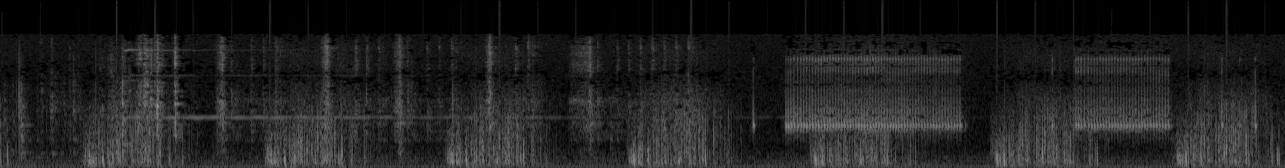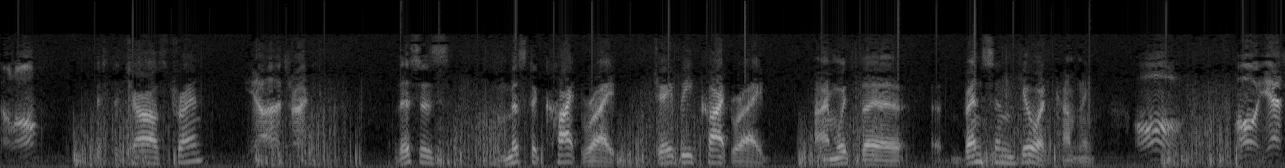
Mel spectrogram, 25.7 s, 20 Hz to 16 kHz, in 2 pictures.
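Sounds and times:
telephone ringing in long electronic bursts: 0:00.0 - 0:12.8
rhythmic rasping pulses: 0:00.0 - 0:25.6
speech: 0:14.2 - 0:16.1, 0:16.8 - 0:23.9, 0:25.2 - 0:25.6.

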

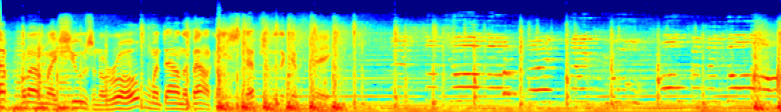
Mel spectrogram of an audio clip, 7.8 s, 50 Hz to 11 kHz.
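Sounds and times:
speech: 0:00.0 - 0:03.6
heavy insistent pounding on a cafe door: 0:01.9 - 0:06.7
sustained musical drone: 0:02.2 - 0:07.7.

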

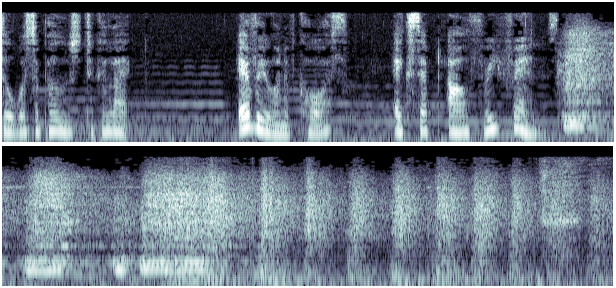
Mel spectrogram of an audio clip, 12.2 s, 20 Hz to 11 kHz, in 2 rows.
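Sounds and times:
speech: 0:00.0 - 0:01.4, 0:02.4 - 0:06.5
first-class steam train chugging in the United States of America: 0:05.5 - 0:12.2
steam locomotive whistle: 0:05.6 - 0:08.7.

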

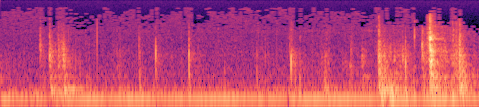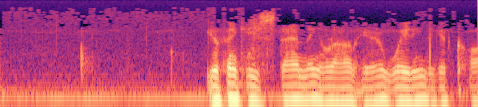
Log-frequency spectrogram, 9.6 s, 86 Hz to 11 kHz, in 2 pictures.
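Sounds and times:
steady low idling hum: 0:00.0 - 0:09.5
car door eased open and shut quietly: 0:03.7 - 0:04.8
speech: 0:06.9 - 0:09.5.

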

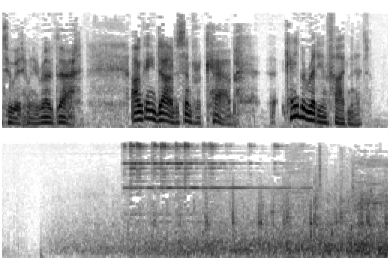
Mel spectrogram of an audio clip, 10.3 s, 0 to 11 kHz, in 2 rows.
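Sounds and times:
speech: 0:00.1 - 0:05.0
doorbell ringing with a high metallic tone: 0:06.8 - 0:09.5.

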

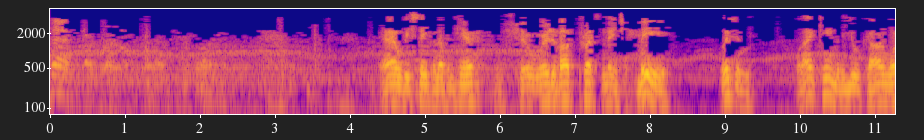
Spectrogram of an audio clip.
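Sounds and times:
speech: 0:00.0 - 0:01.0, 0:04.4 - 0:08.3, 0:08.9 - 0:09.4, 0:10.0 - 0:11.2
sled dogs yipping and whimpering on a Yukon trail: 0:00.0 - 0:04.6
steady lower murmur: 0:00.0 - 0:11.2.

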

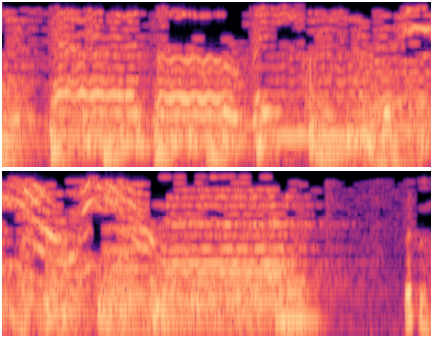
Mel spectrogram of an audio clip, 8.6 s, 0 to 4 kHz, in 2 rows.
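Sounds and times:
musical accompaniment: 0:00.0 - 0:08.1
voice imitating cats meowing and yowling: 0:04.0 - 0:06.0
speech: 0:08.4 - 0:08.5.

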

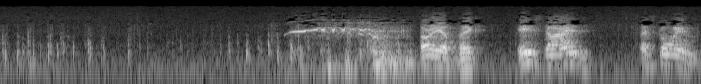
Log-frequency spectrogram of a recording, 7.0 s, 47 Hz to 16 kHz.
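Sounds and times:
horse hooves clopping: 0:00.0 - 0:05.6
horse whinnying loud and high: 0:02.5 - 0:04.2
speech: 0:04.2 - 0:07.0.

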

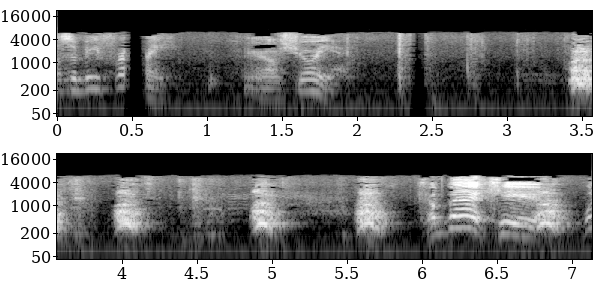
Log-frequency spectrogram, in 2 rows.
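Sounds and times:
speech: 0:00.0 - 0:02.0, 0:06.0 - 0:07.1
hound barking in a pen: 0:03.4 - 0:05.9, 0:06.7 - 0:07.1.

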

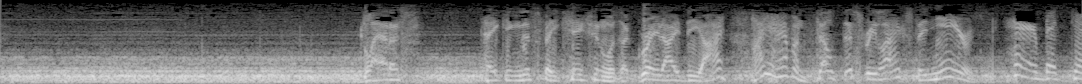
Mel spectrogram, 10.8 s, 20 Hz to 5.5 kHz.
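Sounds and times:
steady low roar of a jet airplane in flight: 0:00.0 - 0:10.8
speech: 0:05.0 - 0:10.8.

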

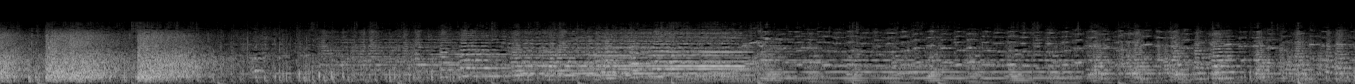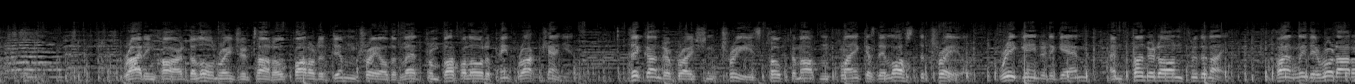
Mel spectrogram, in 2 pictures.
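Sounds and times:
gunshots fired over pursuing riders' heads: 0:00.0 - 0:04.6
dramatic orchestral music: 0:03.5 - 0:14.3
speech: 0:14.9 - 0:27.0.

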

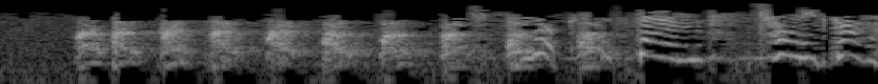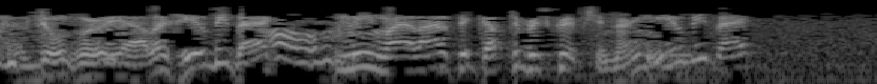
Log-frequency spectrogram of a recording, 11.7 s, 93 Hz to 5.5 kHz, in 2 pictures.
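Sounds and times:
dog barking excitedly while chasing a cat: 0:00.5 - 0:04.2
speech: 0:03.7 - 0:11.1.

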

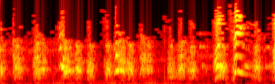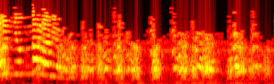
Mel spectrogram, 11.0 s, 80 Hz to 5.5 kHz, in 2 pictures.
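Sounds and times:
Eskimo sled dog barking and yelping: 0:00.0 - 0:10.9.

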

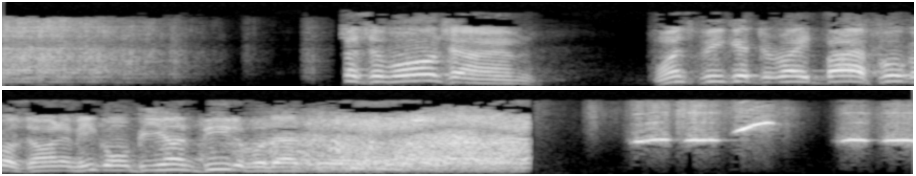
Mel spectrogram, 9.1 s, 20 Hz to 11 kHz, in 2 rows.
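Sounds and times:
speech: 0:01.7 - 0:07.1
laughter: 0:05.5 - 0:07.2
two-note advertising jingle whistle: 0:07.7 - 0:09.0.

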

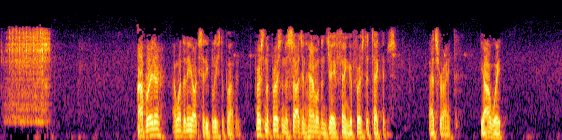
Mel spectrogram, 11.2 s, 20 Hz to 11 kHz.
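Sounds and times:
rotary telephone dial turning and whirring in an office: 0:00.0 - 0:01.0
speech: 0:02.8 - 0:08.0, 0:08.6 - 0:10.2.

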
